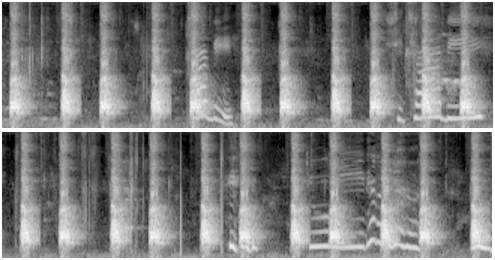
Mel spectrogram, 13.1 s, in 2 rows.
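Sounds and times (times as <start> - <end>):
small dog barking: 0.0 - 13.0.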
